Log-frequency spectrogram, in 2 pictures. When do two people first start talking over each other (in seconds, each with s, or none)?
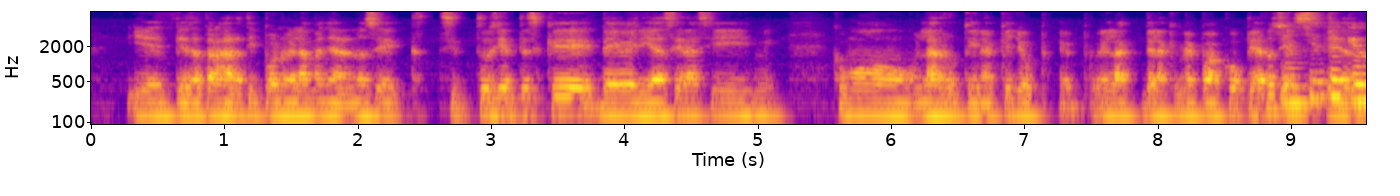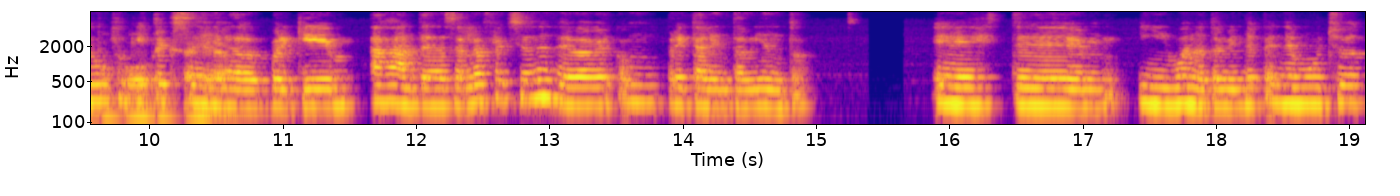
8.9 s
